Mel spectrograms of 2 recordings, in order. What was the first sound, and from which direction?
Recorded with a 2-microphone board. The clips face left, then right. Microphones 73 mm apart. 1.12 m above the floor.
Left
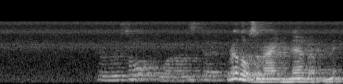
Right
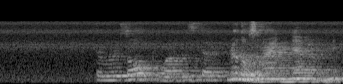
A woman speaking, 65° right (ahead or behind).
